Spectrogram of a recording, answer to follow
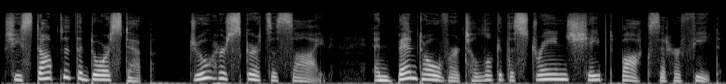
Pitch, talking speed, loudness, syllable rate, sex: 205 Hz, 180 wpm, -19 LUFS, 4.5 syllables/s, female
